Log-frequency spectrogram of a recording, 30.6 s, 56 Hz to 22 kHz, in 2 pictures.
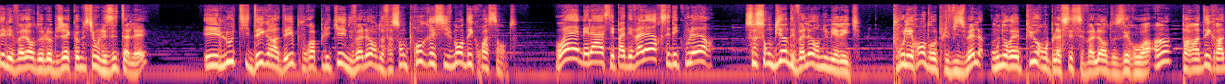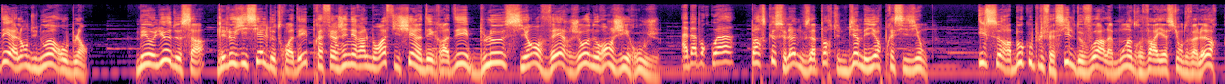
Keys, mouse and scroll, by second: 0.2 middle click, 0.3 scroll up 2, 0.5 middle click, 0.7 scroll down 1, 0.9 middle click, 1.2 click, 1.8 middle click, 2.1 click, 2.5 middle click, 2.8-4.3 drag, 4.3 middle click, 6.2 scroll down 1, 6.4-7.9 middle drag.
